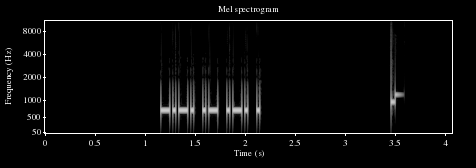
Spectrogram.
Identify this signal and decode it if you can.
Morse code, heard as a keyed tone, about 42 wpm, 700 Hz. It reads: CARE
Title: Multi-letter Phonemes 40wpm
